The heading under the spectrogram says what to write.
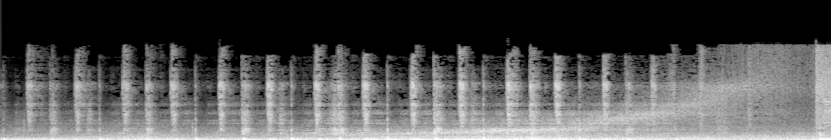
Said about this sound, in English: A large box truck pulls in to the parking lot up to the admission gate of the Storm King Art and NFT Center.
